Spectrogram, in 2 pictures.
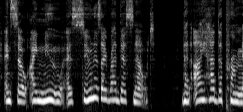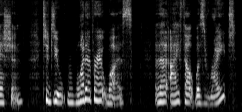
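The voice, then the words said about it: Tearful, emotional voice. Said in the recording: “As you can hear in my voice, it brings tears to my eyes now”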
